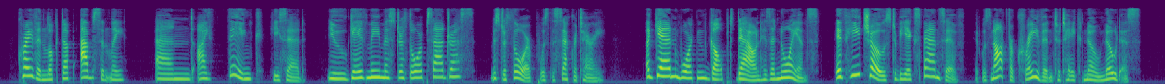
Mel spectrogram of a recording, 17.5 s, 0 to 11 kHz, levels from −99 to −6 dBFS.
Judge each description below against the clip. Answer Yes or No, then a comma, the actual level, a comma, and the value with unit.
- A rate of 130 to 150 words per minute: Yes, average, 140 wpm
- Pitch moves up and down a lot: Yes, wide, 6.3 semitones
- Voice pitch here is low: No, high, 210 Hz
